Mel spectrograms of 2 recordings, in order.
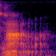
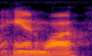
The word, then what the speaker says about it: Hanwha: booth we'll go to hanwha so who is hanwha now i just got a text message right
